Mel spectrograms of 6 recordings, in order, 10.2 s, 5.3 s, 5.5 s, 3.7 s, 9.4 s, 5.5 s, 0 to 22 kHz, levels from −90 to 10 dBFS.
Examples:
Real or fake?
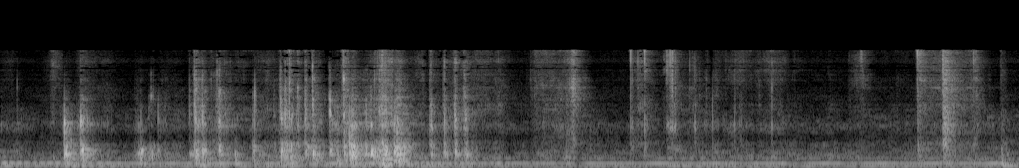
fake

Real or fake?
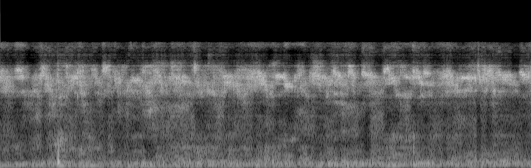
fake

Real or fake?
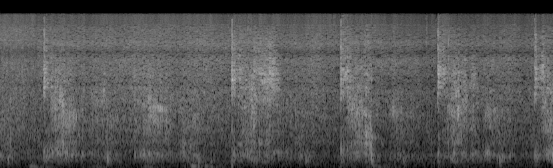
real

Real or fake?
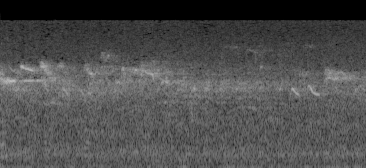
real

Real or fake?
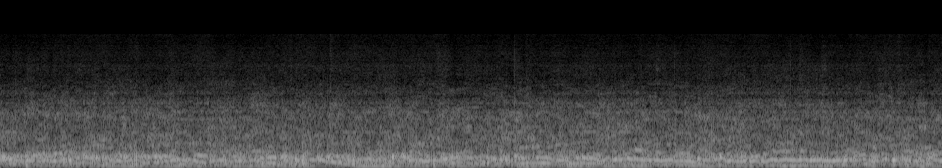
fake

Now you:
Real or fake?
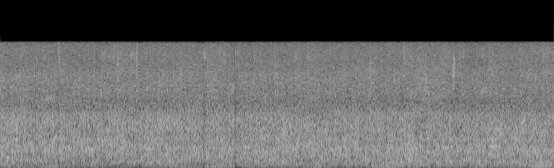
fake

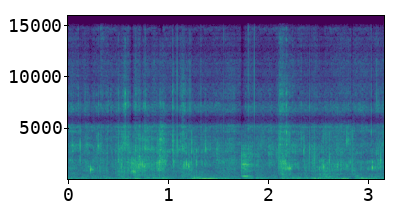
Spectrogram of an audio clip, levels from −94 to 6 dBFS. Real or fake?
fake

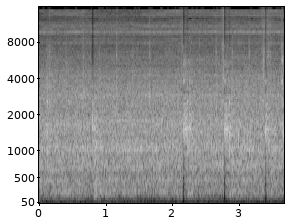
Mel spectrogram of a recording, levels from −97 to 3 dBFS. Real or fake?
real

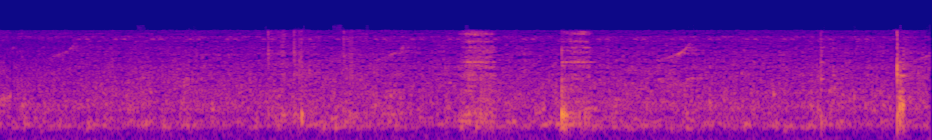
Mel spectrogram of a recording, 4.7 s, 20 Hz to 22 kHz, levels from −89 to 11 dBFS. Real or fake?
real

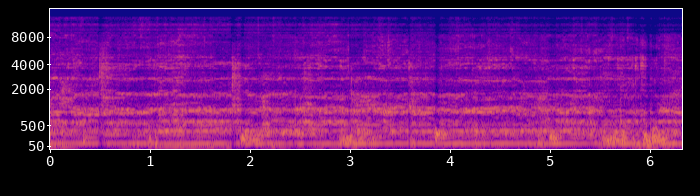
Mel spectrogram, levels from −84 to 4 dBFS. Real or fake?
fake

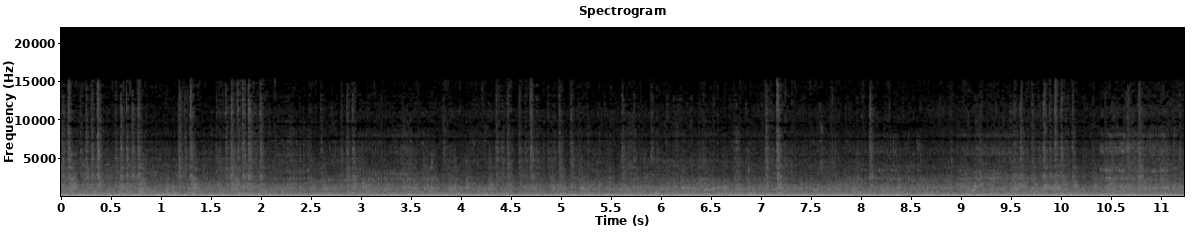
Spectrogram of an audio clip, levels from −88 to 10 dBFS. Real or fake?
real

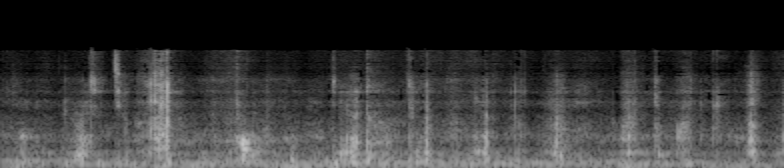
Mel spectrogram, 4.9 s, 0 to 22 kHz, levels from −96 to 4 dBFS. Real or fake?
fake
